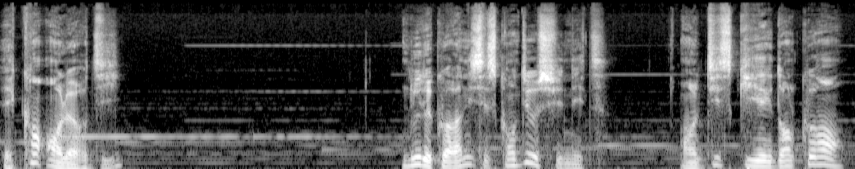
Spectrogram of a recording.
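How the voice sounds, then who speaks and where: A man's voice: medium pitch, big pitch swings, moderate pace, faint music behind. A man giving informal commentary on scripture, repeating his points insistently and speaking directly to the listener. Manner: insistent, repetitive exhortation; talks straight to the listener. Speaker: religious commentator.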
